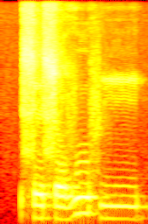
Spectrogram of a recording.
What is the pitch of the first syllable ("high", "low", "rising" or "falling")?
low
